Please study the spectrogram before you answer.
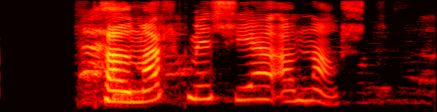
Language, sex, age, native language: Icelandic, male, 10, Icelandic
